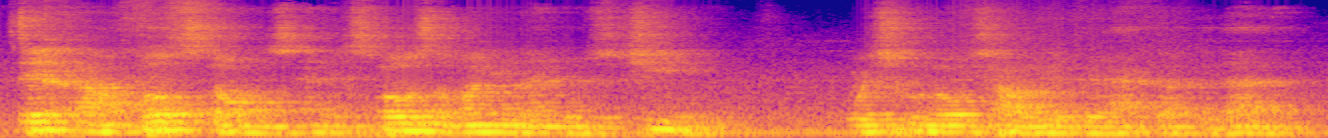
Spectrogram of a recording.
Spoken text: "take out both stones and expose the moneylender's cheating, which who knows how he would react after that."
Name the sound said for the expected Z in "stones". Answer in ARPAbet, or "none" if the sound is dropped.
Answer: Z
